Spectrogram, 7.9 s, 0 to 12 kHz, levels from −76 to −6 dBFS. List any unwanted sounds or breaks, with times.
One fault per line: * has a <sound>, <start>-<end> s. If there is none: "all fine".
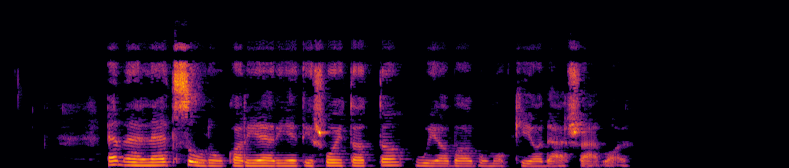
all fine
